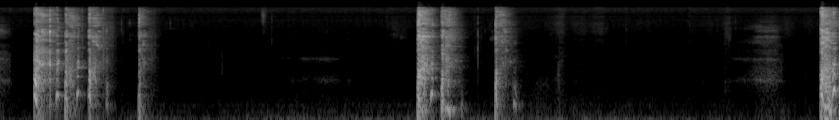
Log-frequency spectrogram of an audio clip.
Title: coughing a little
